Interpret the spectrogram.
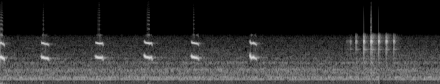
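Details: Short down-slurred chirps repeated roughly twice a second by a pet cockatiel on its cage, followed by a quick rattle of small taps as it bangs its beak on a mirror.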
